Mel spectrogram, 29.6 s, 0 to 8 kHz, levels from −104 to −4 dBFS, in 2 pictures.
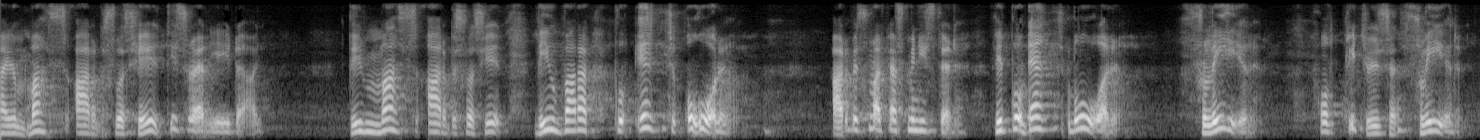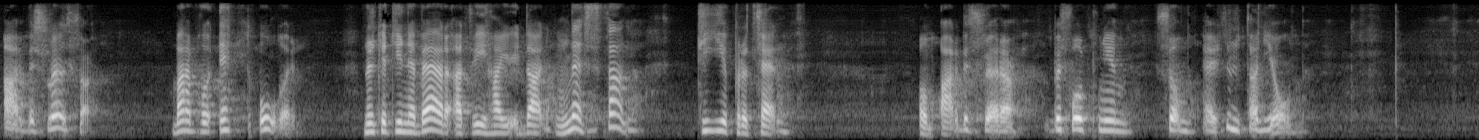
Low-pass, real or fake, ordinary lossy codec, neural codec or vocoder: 7.2 kHz; fake; AAC, 48 kbps; autoencoder, 22.05 kHz, a latent of 192 numbers a frame, VITS, trained on one speaker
